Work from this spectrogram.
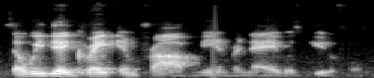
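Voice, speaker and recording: A man's voice: a bass voice, lively intonation, quick pace, highs cut off. A man, an actor, talking casually and emphatically as an interview guest in colloquial language. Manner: colloquial, emphatic, peppered with 'you know'. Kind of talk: casual, animated-worded storytelling in an interview.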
